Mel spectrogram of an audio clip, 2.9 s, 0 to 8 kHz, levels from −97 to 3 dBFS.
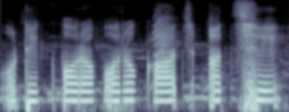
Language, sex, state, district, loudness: Bengali, female, Tripura, West Tripura, -14 LUFS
